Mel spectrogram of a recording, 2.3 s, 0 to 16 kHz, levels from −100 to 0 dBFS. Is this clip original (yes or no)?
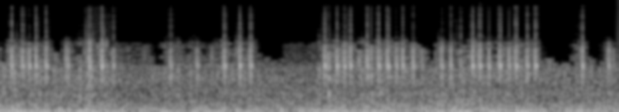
no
